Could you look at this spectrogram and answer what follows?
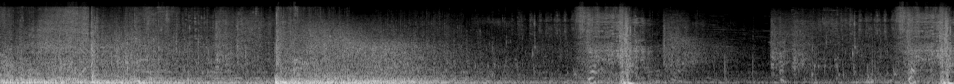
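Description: A loud booming blast from the Confringo explosive spell in the Hogwarts Legacy video game, with a sudden impact followed by a rumbling, crackling decay and further bursts during combat.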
